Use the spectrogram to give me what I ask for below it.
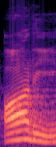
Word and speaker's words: Audi: But for example, that Audi is really difficult because that ah sound that we have at the beginning doesn't exist in a lot of other languages. In fact, you know, on this channel all the time I say aw yeah. Now, it's not oh yeah. A lot of learners believe that I'm saying oh yeah, but it's not an o, it's ah.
